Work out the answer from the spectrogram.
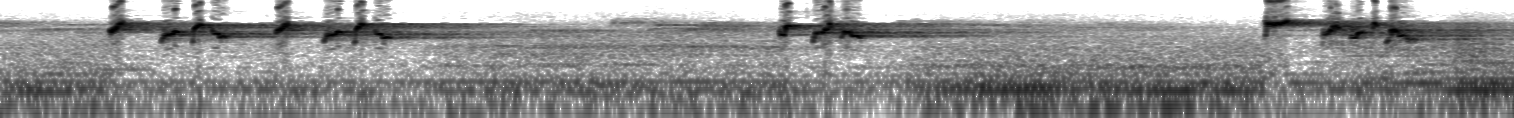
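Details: Training song of the red-whiskered bulbul, played so young white-cheeked birds pick up the voice: a cluster of quick warbled whistles at the start, a pause, then two more short bright phrases, each ringing with a lingering echo.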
